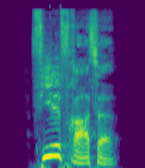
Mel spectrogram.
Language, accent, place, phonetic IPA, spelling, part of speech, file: German, Germany, Berlin, [ˈfiːlˌfʁaːsə], Vielfraße, noun, De-Vielfraße.ogg
- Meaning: nominative/accusative/genitive plural of Vielfraß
